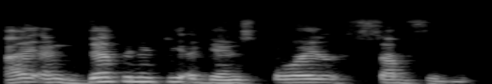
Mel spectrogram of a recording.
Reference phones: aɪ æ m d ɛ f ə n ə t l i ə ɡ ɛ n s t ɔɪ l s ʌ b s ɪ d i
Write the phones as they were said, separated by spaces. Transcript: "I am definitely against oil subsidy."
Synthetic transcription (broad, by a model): aɪ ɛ m d ɛ f ə n ə t l i ə ɡ ɛ n s t ɔɪ l s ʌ b s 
